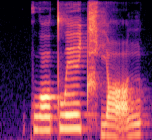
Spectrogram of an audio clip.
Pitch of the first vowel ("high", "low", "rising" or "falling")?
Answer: high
